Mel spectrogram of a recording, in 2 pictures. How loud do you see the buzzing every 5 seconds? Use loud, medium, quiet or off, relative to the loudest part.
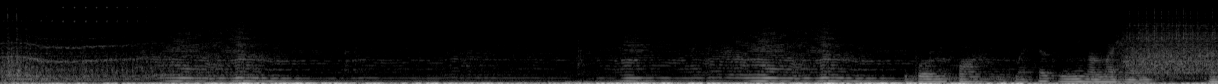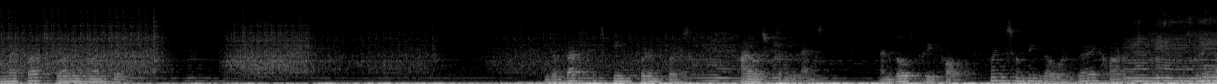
medium, medium, quiet, medium, loud.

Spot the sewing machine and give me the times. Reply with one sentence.
You can hear the sewing machine from 0.0 to 2.7 s and from 11.2 to 19.6 s.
